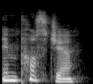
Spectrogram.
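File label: "imposture", British English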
